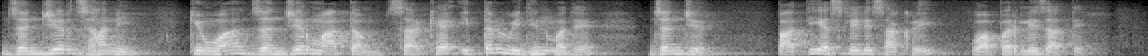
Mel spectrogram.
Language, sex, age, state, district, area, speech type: Marathi, male, 18-30, Maharashtra, Raigad, rural, read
